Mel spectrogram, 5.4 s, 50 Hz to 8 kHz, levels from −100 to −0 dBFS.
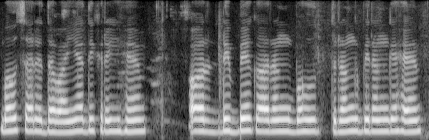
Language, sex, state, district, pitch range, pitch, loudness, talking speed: Hindi, female, Jharkhand, Palamu, 235-250 Hz, 245 Hz, -13 LUFS, 155 wpm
